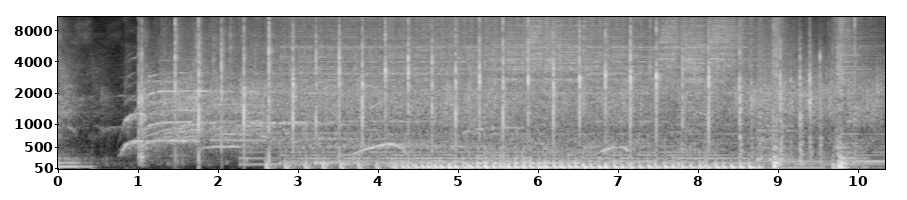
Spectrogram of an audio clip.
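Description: Live band music: after a short break about half a second in, a drum kit and bass start a steady groove, with a few sliding notes over the beat.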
